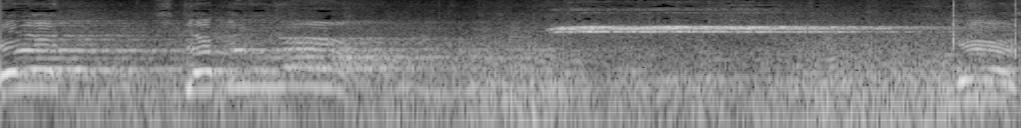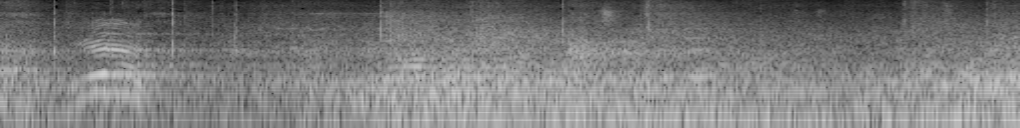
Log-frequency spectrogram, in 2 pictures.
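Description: Shouting from the sidelines of a wrestling match in a gym, with a referee's whistle blown once, about three seconds in, for about a second, stopping the action. More loud shouts follow about five seconds in.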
